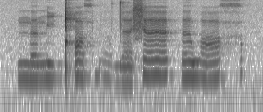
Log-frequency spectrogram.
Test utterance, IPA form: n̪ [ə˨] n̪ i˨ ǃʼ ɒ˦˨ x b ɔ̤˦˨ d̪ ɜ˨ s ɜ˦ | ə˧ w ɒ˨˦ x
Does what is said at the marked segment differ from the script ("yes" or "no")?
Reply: no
